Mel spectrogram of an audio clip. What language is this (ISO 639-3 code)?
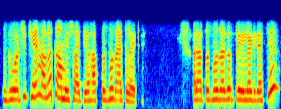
kas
